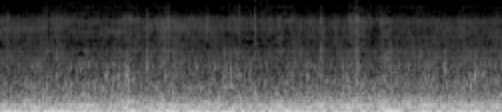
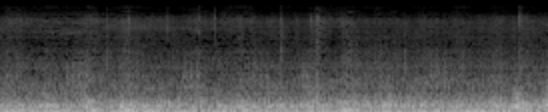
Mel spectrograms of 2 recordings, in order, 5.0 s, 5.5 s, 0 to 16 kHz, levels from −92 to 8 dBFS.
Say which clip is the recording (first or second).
second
